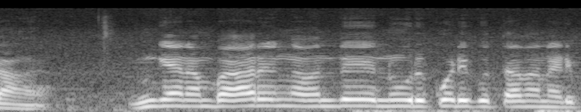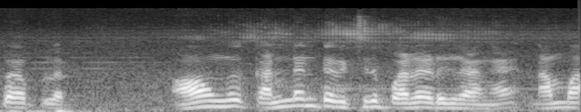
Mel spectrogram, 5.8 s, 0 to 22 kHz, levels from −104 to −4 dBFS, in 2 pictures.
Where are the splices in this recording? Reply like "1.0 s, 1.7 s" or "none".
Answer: none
